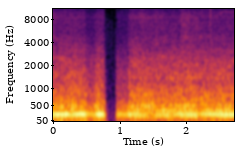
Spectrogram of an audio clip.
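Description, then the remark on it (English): Loud, steady roar of Formula B race car engines as the cars come up to the top of a hill for the final time, holding a constant droning pitch, with a brief cutout to silence near the start before the engine noise resumes. No voices are heard. “slowly pull away from Steve Winston as they come up to the top of the hill for the final time”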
